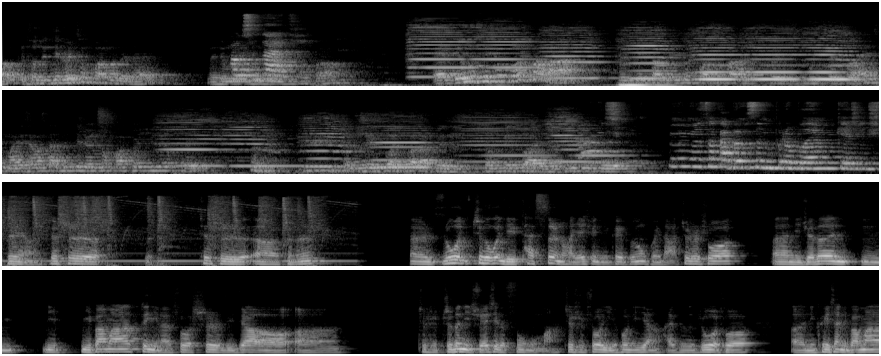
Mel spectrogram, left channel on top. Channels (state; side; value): different; both; correlation 0.00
